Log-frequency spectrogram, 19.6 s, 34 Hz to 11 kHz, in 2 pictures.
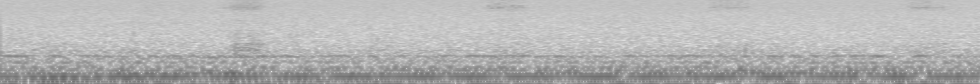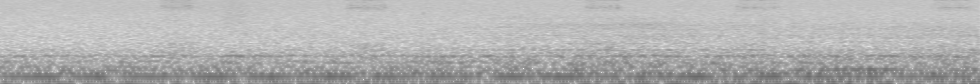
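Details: Heidi, a senior female cat adopted from the Humane Society of New York City, purrs through a massage on August 4, 2021: a steady low rumble, with soft brushing swishes recurring every couple of seconds.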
